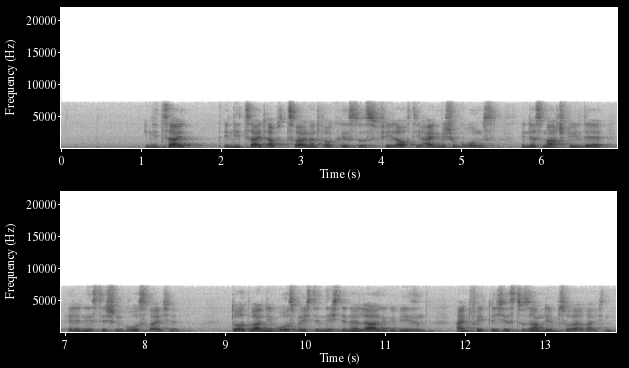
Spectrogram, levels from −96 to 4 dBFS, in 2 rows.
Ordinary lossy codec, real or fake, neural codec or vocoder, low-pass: none; fake; vocoder, 24 kHz, 100 mel bands, Vocos; 7.2 kHz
